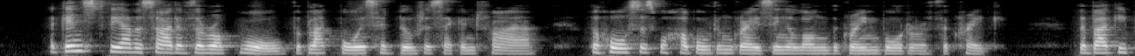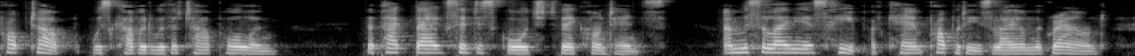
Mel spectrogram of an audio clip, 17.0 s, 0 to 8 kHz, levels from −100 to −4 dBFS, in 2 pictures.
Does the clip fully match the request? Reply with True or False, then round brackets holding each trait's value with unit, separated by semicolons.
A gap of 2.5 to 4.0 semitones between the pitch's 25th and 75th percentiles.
True (3.7 semitones)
